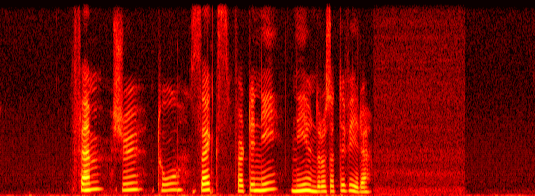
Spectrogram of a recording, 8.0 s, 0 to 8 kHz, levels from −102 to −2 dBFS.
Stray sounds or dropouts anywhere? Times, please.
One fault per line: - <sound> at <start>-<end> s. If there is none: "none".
none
